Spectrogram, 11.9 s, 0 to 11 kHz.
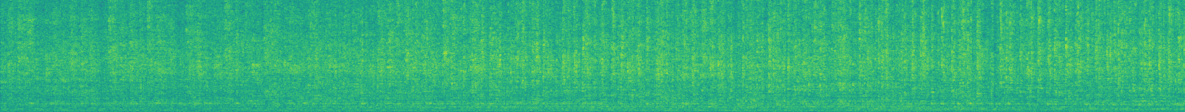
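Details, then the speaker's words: Factory Five Mark 4 Roadster engine on the run stand, fired one last time before removal for installation in the chassis: loud, raspy, even exhaust note holding a steady idle with no knocks or misses; runs healthy. "So I wanted to hear it. Everything still runs great. Sounds really nasty."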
